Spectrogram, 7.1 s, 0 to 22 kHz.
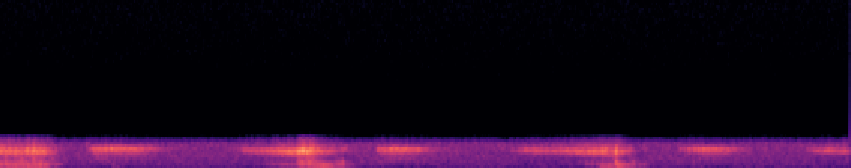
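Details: Man asleep in a hotel room after drinking to celebrate, real recording: irregular snoring with rattling snorts and softer whistling breaths, about 24 sounds a minute, thin band-limited audio; snoring.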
